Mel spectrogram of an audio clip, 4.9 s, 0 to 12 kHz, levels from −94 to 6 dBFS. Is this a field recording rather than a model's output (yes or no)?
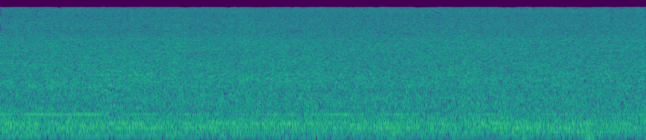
yes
